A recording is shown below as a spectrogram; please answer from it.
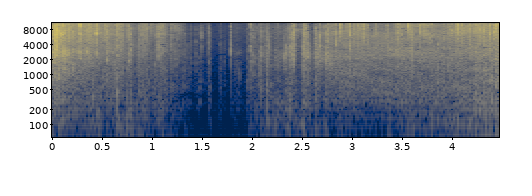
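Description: A folded white paper tissue strip, held in both hands, is scratched and crinkled with long nails. It makes a dense, bright crackling and rustling that drops almost to silence for about half a second near the middle, then picks up again and continues steadily to the end.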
